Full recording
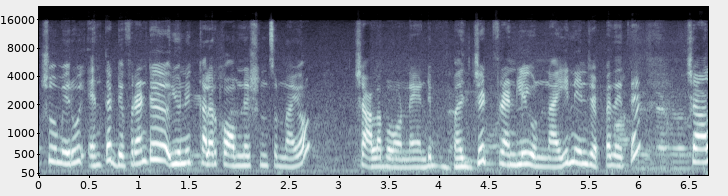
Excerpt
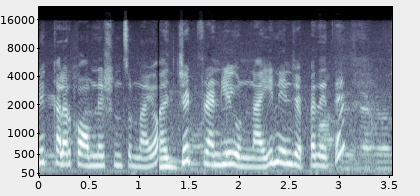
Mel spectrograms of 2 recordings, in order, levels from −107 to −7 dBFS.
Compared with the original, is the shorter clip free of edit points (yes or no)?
no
